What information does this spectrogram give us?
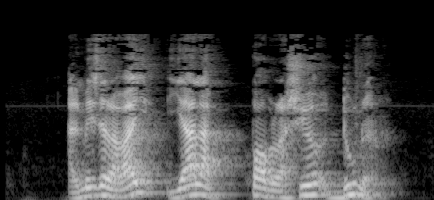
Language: Catalan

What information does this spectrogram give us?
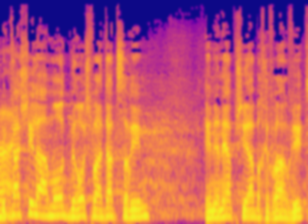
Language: Hebrew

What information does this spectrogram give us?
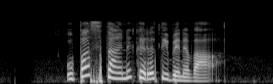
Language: Sinhala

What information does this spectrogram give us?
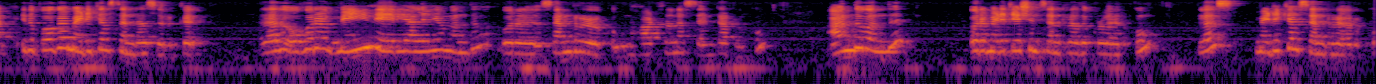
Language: Tamil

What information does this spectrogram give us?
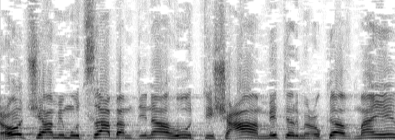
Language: Hebrew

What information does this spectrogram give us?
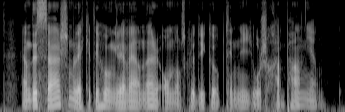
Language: Swedish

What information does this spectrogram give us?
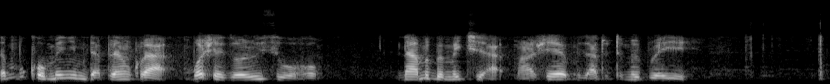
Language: Akan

